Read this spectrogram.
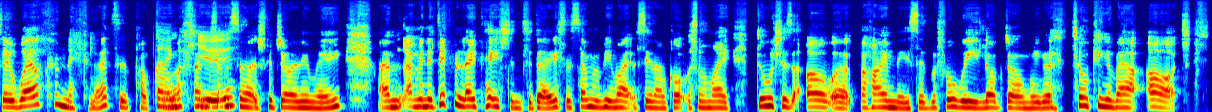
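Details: Adult woman speaking; Normal speech.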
